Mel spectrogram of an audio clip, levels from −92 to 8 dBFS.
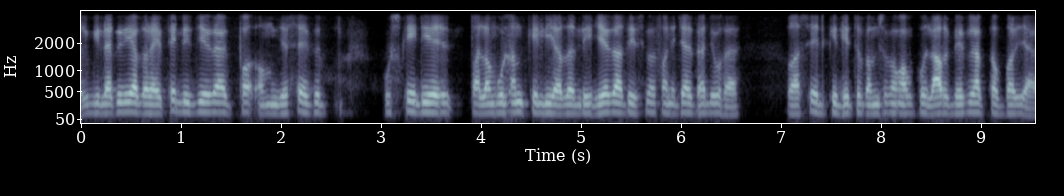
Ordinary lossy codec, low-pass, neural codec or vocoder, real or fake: none; 3.6 kHz; codec, 16 kHz, 0.8 kbps, ZipCodec; fake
